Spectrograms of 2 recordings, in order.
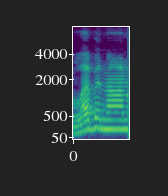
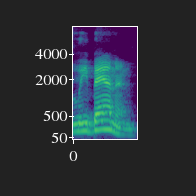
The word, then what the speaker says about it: Lebanon: but it exists in lebanon ohio not to be confused with lebanon the country that all the students i work with pronounces lee bannon because they've never heard of it but kitchenette is an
